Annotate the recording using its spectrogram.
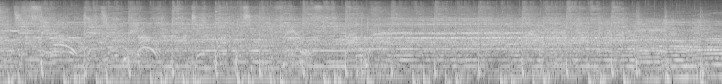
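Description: Live hard rock band playing loud: electric guitar with bending notes and a long held note about eight seconds in, over drums and cymbals.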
